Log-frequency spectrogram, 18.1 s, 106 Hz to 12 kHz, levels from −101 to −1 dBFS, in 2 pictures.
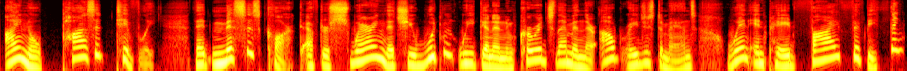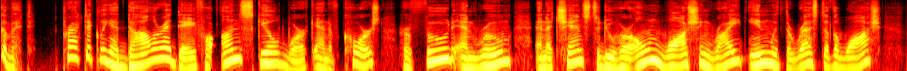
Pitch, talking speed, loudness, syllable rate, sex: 175 Hz, 190 wpm, -21 LUFS, 5.0 syllables/s, male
